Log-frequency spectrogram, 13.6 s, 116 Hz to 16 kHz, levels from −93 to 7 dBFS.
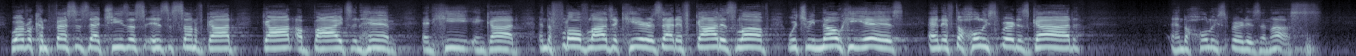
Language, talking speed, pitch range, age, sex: English, 210 wpm, 215-255 Hz, 30-49, male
